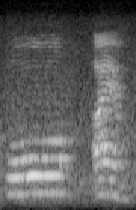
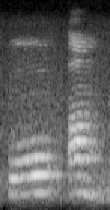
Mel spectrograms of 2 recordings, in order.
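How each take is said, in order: Both takes have the same delivery.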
